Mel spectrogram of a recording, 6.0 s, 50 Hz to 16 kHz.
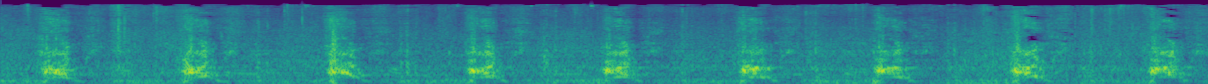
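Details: Luther, a giant schnauzer, out in rain and mud, barks steadily: short mid-pitched woofs come about every 0.7 seconds, nine in a row, over a constant hiss of wet outdoor noise.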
